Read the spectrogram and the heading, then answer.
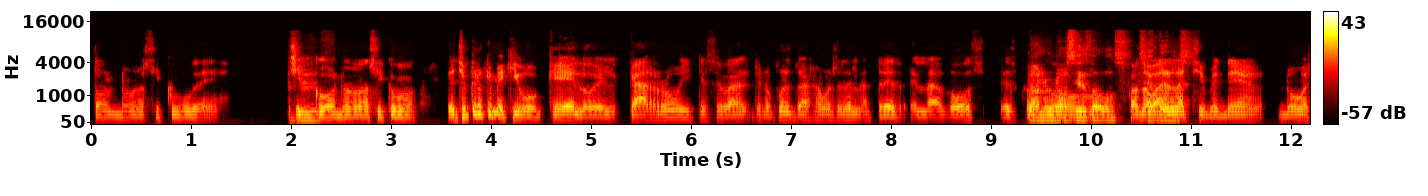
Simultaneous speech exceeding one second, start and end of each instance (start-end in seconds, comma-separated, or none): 9.3-11.1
